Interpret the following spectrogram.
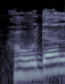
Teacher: Hudal, karena ini idgham bi ghairi ghunnah.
